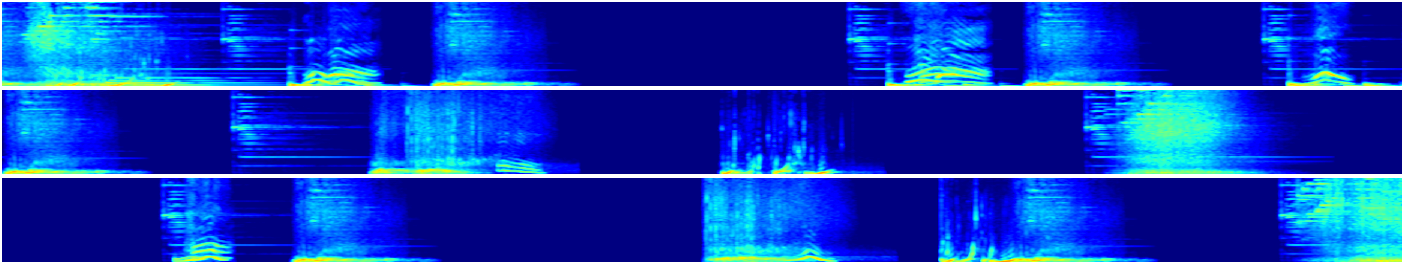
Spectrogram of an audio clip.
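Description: Cheerful game chimes and pops ring out as pieces match and burst, in short bursts with silent gaps.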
